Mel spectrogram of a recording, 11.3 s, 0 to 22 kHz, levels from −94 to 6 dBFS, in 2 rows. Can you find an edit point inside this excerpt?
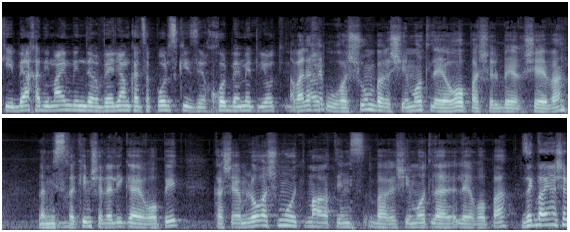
yes; 1 cut; at 3.2 s

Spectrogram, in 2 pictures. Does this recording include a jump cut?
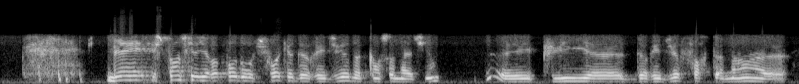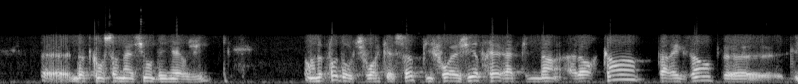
no; 0 cuts

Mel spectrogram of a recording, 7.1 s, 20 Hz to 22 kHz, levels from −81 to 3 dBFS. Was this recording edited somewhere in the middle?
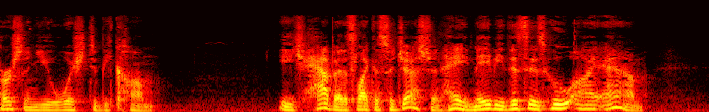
no; 0 cuts

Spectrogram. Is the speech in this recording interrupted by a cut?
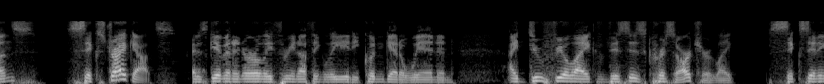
yes; 1 cut; at 1.9 s

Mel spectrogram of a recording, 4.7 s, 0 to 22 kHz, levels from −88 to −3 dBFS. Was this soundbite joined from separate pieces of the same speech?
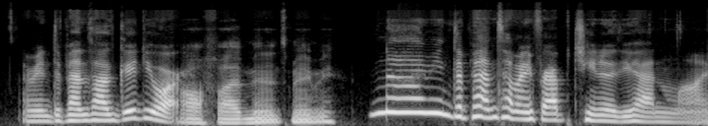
no; 0 cuts

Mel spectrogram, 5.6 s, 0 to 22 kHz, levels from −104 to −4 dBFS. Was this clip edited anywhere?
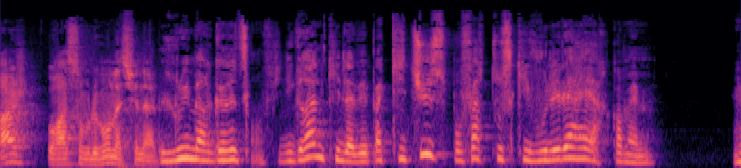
yes; 1 cut; at 1.9 s

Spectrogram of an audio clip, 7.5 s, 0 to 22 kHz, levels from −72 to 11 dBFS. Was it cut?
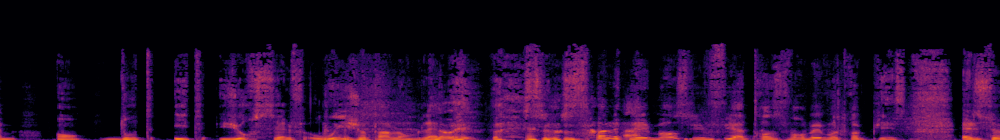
no; 0 cuts

